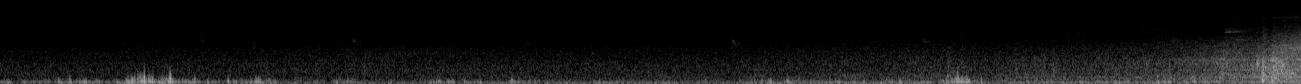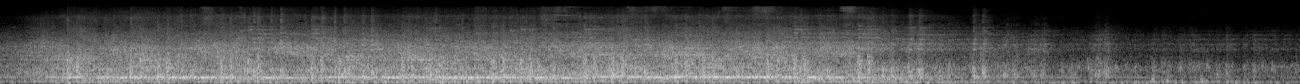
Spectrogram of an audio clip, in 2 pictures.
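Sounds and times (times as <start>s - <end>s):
train motor hum: 2.9s - 26.0s
train wheels clattering over rail joints: 11.5s - 26.0s.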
